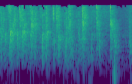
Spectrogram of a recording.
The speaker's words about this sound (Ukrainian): На комітеті овації вже другий раз.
